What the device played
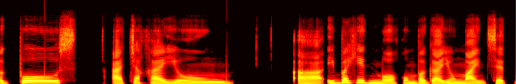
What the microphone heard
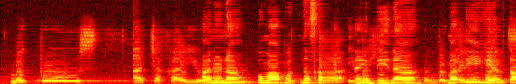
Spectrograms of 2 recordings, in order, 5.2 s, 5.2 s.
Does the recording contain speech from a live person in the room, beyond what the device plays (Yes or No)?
Yes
